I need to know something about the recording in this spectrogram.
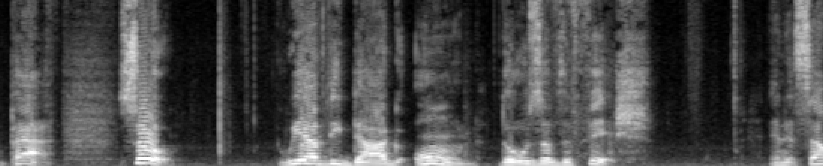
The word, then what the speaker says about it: Dagon: So the Dagon, D-A-G, is pronounced just like the animal, dog.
